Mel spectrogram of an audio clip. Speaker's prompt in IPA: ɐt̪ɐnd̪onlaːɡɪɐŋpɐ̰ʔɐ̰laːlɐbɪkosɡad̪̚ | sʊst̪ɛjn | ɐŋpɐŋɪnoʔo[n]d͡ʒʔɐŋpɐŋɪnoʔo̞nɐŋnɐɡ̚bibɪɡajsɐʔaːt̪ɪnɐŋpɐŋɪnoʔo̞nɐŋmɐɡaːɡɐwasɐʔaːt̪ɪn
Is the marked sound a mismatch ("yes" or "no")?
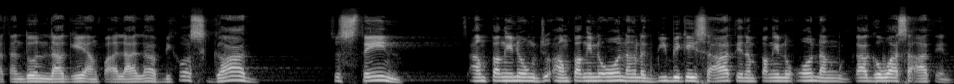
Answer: yes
